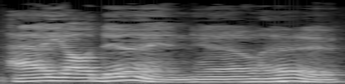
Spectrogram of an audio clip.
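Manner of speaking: slow, stretched-out Southern greeting; standard Southern accent. Shown as a demonstration. Actor showing the stock fake Southern accent, slow Southern drawl. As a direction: demonstrate a generic Southern drawl, drawn right out. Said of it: "everybody has their standard, you know, Southern".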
